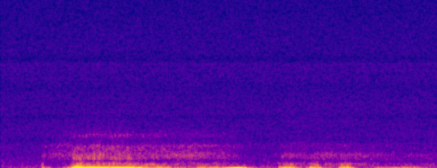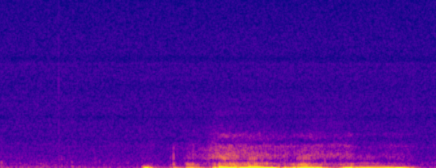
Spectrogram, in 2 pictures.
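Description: Deep, fluttering snores on each breath with short sputtering sounds and a pause between, in a small quiet room: snoring in a sleeping dog.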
